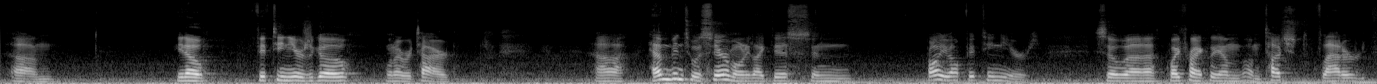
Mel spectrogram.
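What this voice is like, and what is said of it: Quivering, emotional voice. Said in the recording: “You can tell the quivering in my voice.”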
